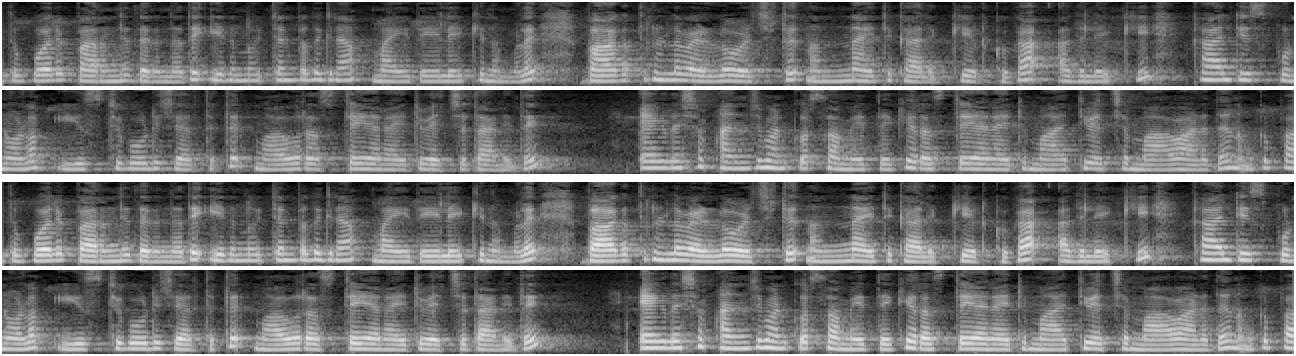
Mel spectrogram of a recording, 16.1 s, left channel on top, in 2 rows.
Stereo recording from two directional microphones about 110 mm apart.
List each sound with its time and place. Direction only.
0.0 s a woman's voice: 30° right (ahead or behind)
12.0 s a woman's voice: 40° right (ahead or behind)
